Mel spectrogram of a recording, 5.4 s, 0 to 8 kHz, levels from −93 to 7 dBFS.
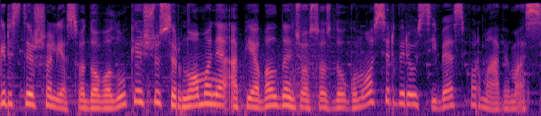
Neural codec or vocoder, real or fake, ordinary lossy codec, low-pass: none; real; MP3, 64 kbps; 7.2 kHz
